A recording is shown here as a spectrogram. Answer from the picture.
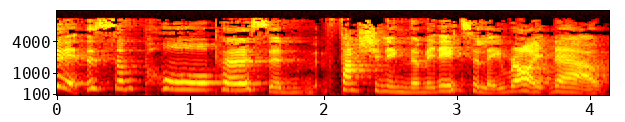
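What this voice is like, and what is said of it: Usual voice. Nothing is said of it.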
